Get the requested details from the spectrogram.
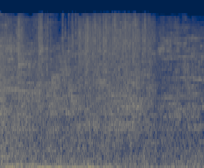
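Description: Gunfire rattles in rapid bursts nearby.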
